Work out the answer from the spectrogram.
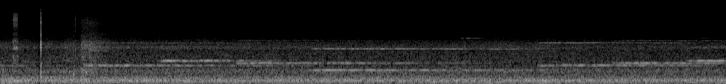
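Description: Passenger train heard from inside the coach, running with a steady low rumble as it slows into a station, with a few sharp clicks in the first second or so. Thin steady squeals at several pitches come and go over it.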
